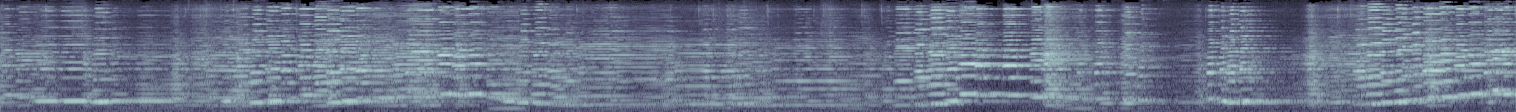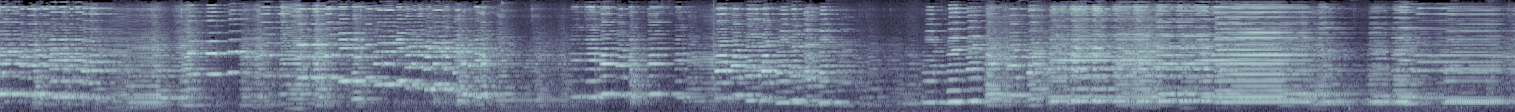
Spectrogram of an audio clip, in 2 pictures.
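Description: Solo button accordion playing a melody of rising and falling runs, then louder held chords for the last few seconds.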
